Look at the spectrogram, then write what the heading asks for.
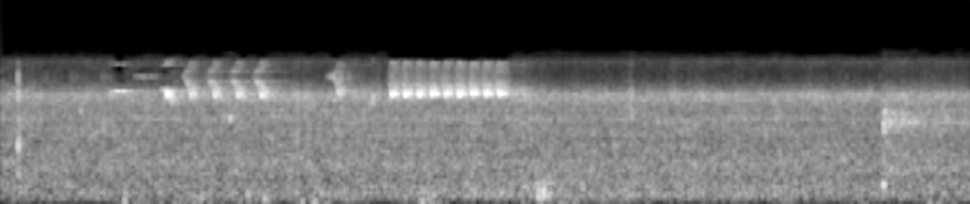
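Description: A small bird sings a run of quick, high chirps, fastest about three seconds in, over a steady rush of wind noise.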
